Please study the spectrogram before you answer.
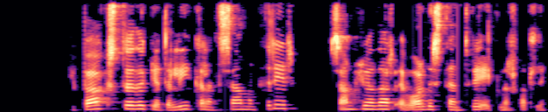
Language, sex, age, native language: Icelandic, female, 40-49, Icelandic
